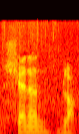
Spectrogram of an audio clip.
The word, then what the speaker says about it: Chenin Blanc: Chenin Blanc. You could be more French, but that would be too accented, perhaps. Oui, oui. We could be Chenin Blanc.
